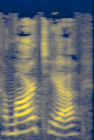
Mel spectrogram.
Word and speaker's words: hamartia: And every single time this word is used, it's translated from the Greek word hamartia, which is pronounced hamartia, and it means to miss the mark or to wander from God's law.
